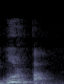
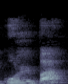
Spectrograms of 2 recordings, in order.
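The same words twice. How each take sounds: First: "culpa" said as curpa, r tapped in place of l; "culpa" with the Andalusian r for l; l turned to r. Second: Said in the usual way. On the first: Shown as a demonstration. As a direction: say "culpa" with an r, cur-pa. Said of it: "las Ls las cambian por una R". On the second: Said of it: "en vez de decir culpa".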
